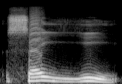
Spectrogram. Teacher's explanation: pada lafal sayyi tekan di huruf ya-nya karena dia ya tasdid dan lembutkan, ya, sayyi, bukan sayyi, tapi sayyi'atan wa ahatat bih.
